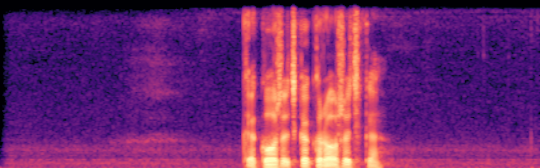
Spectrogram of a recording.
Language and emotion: Russian, neutral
